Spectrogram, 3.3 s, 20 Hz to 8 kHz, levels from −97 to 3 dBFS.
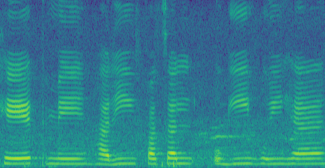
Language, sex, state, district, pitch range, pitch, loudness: Hindi, female, Haryana, Jhajjar, 240-250 Hz, 245 Hz, -17 LUFS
